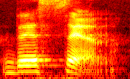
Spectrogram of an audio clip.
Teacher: I can take that S sound, and I can add it to the beginning of in because it begins in a vowel. This sin. And it sounds like one word, this sin.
